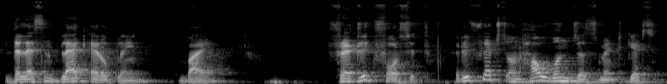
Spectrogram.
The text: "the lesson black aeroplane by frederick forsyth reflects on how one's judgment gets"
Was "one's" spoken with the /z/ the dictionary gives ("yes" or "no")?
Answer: no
